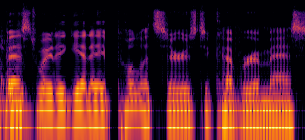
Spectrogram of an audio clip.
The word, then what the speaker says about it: Pulitzer: supposed to pronounce it Pulitzer yeah lots of people say Hewlett is not pew that the Pulitzers never liked it when people said Pew let's right is it is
